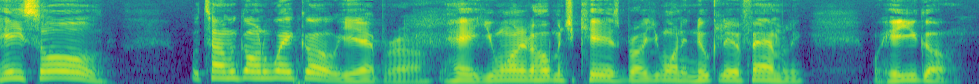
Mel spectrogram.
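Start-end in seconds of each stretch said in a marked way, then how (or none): 0.0-2.5 very high, raised shout. Retelling yelling across a loud room full of kids; retelling a yell. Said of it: "I'm like yelling".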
